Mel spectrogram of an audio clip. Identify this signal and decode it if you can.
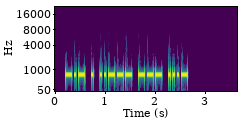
Morse code, heard as a keyed tone, about 28 wpm, 700 Hz. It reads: KE2OV
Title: USA Call Signs - 5 Characters - Repeated 3x - 28wpm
